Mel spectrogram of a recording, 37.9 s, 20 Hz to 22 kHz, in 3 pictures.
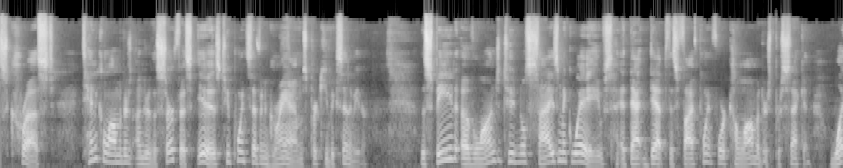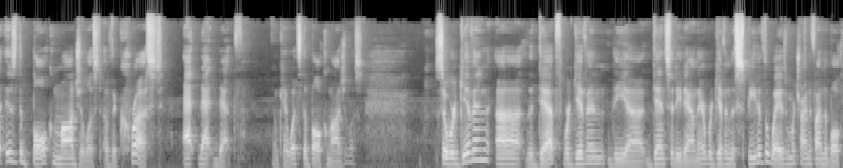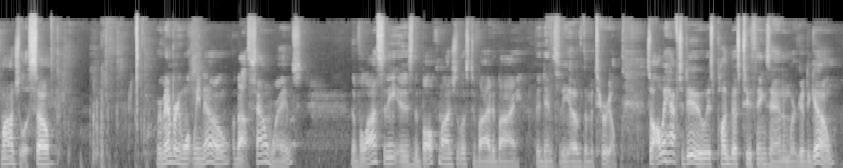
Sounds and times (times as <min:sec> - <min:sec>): Speech: 0:00.0 - 0:05.5, 0:06.3 - 0:18.2, 0:19.2 - 0:26.2, 0:27.6 - 0:29.9, 0:30.6 - 0:37.9.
